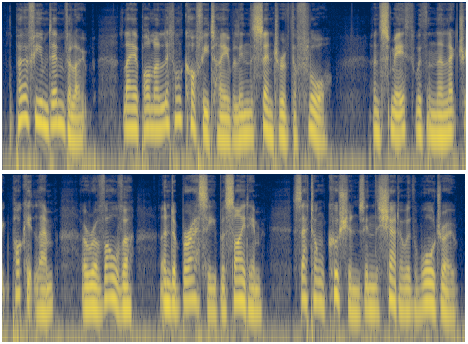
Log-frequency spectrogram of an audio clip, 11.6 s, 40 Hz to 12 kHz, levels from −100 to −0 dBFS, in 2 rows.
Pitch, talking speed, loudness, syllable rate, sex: 145 Hz, 195 wpm, -17 LUFS, 6.2 syllables/s, male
